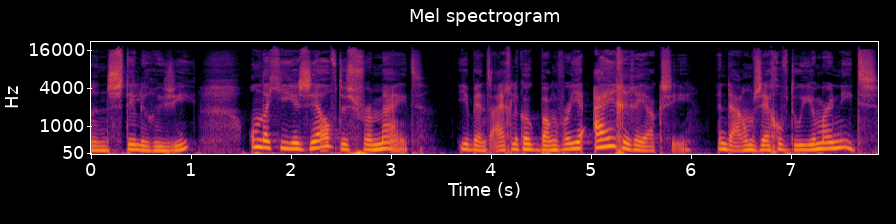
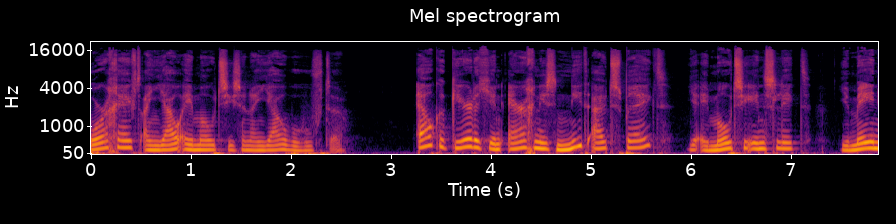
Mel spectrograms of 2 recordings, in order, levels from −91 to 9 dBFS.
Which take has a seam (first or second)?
first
